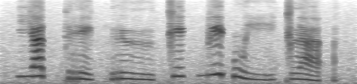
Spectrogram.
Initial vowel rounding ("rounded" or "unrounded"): unrounded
